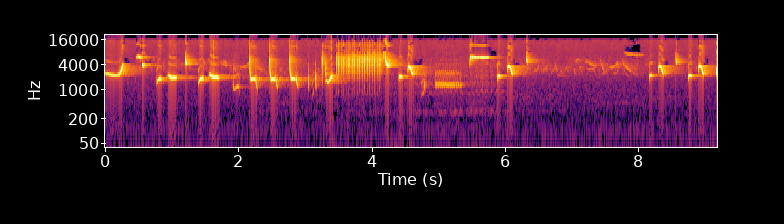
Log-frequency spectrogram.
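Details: Common nightingale delivering varied song in a forest: quick phrases of slurred whistles, a harsh buzzy burst midway, a brief lull, then fresh rising notes.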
